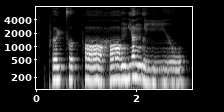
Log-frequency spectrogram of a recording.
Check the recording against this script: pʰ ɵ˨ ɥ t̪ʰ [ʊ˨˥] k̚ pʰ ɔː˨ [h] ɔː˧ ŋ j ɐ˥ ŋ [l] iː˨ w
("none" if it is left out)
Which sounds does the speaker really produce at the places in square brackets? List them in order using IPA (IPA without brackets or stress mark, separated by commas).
ʊ˨, h, l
